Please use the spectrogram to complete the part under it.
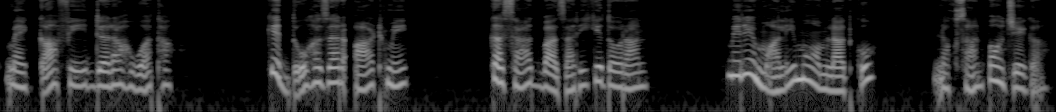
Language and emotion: Urdu, fearful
